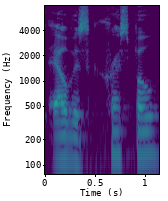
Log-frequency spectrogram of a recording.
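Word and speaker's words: Elvis Crespo: I butchered this man's name. I'm so sorry. His I think it's Elvis Creso.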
